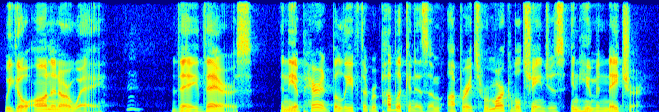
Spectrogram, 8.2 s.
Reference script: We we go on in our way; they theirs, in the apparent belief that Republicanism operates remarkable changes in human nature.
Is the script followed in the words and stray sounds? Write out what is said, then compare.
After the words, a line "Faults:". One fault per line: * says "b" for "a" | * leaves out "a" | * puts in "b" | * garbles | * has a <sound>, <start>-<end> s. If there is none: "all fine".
We go on in our way; they theirs, in the apparent belief that Republicanism operates remarkable changes in human nature.
Faults:
* leaves out "we"
* has a sniff, 1.6-1.8 s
